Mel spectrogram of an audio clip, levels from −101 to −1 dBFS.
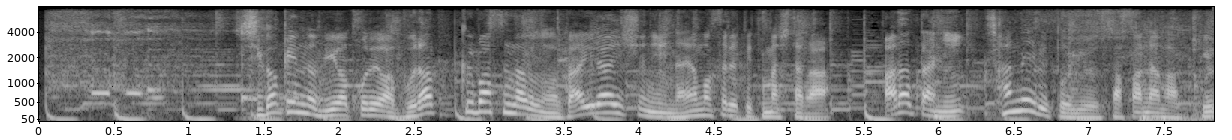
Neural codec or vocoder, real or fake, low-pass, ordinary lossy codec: codec, 16 kHz, 4 kbps, X-Codec, HuBERT features, trained on general audio; fake; 7.2 kHz; AAC, 48 kbps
